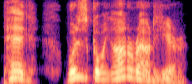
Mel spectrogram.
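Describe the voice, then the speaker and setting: Guy putting on a high loud desperate young thief, yelling in an audiobook. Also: wildly swooping pitch, normal speed, full character voice. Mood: pleading. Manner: shouting, desperate. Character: frantic young male street thief.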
